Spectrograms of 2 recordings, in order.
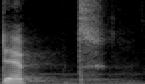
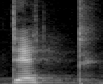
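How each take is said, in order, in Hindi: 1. 't' से पहले 'b' जैसी आवाज़ सुनाई देती है। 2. 't' से पहले कोई 'b' की आवाज़ नहीं सुनाई देती। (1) "एंड नॉट डेप्थ" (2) "इसमें बी साइलेंट है"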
